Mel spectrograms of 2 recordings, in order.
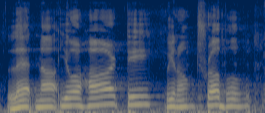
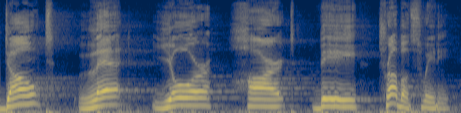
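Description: First: Quiet, slow and sugary, like a greeting card; gentle greeting-card recital; soft postcard reading. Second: Firm imperative with a tender tag; emphatic command. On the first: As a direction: read it softly like a Hallmark card verse. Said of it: "that sounds really good on a postcard". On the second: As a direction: hit "Don't" hard and slow, then soften on "sweetie". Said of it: "the way He really said it is". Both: Shown as a demonstration.

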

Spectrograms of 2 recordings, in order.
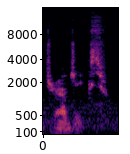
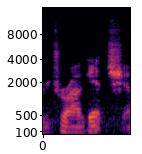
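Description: First: Dragic said DRAH-jick, with a soft g; habitual pronunciation. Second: Dragic said DRAH-gitch, ending in "itch"; alternative pronunciation. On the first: Host gives his usual version of the name, Dragic as DRAH-jick. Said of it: "I have always said Dragic". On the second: Host corrects himself on the player's name, Dragic as DRAH-gitch. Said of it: "I don't know how you pronounce it". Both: Shown as a demonstration.

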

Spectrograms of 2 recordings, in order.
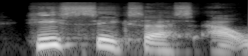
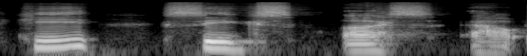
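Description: First: Said in the usual way. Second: "He seeks us out" drawn out very slowly, each word set apart; slowed-down emphatic restatement of "He seeks us out"; slow, weighty repeat. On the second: Shown as a demonstration. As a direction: let "He seeks us out" land slowly and heavily. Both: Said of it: "repeats the line slower".

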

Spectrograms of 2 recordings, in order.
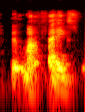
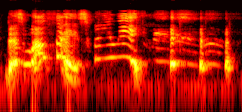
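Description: First: High, hushed disbelief; a light mock of a stunned high voice; high stunned protest. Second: High shout cracking into laughter; hammed-up high yell while laughing. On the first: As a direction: squeak it out in shock. Retold reaction to being grabbed. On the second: Retelling the face grab, laughing.

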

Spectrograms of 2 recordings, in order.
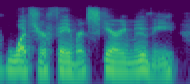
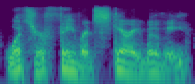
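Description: First: Lower, softer creepy caller voice; quiet menacing horror-movie caller; Ghostface voice. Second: Low, soft creepy caller voice; Ghostface voice. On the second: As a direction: lower and softer, like a menacing phone caller. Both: Acted. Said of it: "in my best ghost vo-, Ghostface voice".

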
